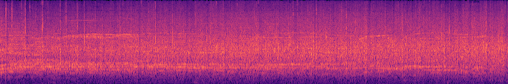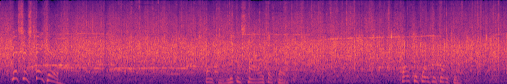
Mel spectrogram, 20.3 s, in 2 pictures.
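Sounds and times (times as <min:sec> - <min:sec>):
large audience applause: 0:00.0 - 0:20.2
speech: 0:10.6 - 0:11.6, 0:14.3 - 0:16.2, 0:18.2 - 0:19.6.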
